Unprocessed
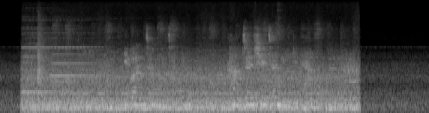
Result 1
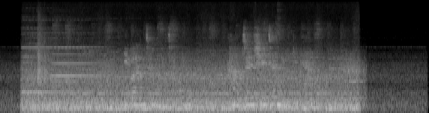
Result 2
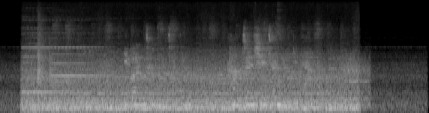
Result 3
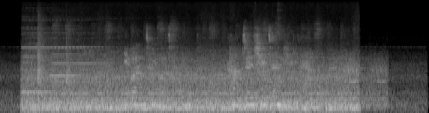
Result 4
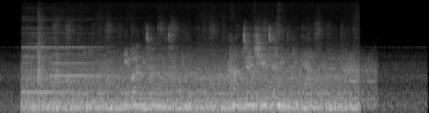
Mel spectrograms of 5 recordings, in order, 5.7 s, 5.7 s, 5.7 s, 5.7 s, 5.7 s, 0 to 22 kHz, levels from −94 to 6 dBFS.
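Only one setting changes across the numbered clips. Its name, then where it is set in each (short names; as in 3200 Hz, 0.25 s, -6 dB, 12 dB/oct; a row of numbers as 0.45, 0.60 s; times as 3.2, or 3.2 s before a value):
speakerphone echo, time: 90, 150, 380, 240 ms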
